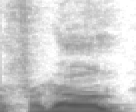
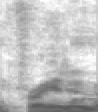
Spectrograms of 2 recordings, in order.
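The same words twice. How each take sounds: First: "Fradon" with a short first vowel and long OH ending; second-syllable stress. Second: "Fradon" with a long AY and unstressed ending; first-syllable stress. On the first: Unsure of the artist's name, offering "Fradon" as fruh-DOHN. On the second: Unsure of the artist's name, offering "Fradon" as FRAY-den. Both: Shown as a demonstration. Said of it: "never know how to pronounce her name".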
